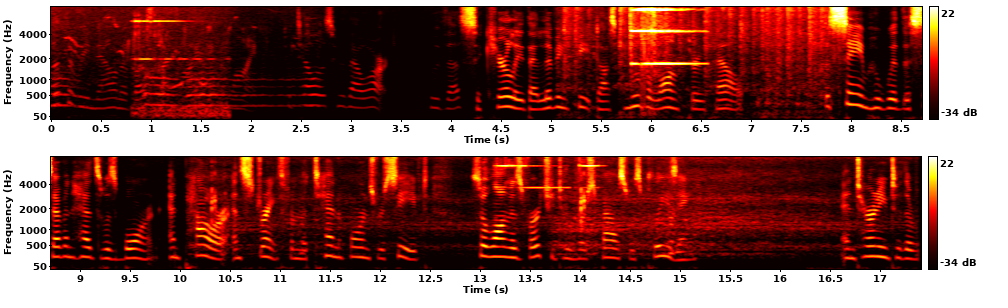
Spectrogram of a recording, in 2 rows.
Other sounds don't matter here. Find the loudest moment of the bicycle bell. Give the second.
6 s.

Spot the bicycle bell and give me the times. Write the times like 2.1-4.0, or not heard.
0.8-1.9, 5.8-6.6, 13.2-14.2.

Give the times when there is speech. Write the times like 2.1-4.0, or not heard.
0.0-7.0, 7.8-15.2, 16.6-17.3.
